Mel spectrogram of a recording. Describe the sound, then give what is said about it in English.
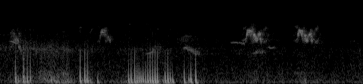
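Morning dawn chorus birdsong outdoors at the Belgian-French border near Charleroi: a few bright, high chirps and short trills ring out amid scattered harsher bursts and rustles, moderately loud, with no voices. “we had asked you during the morning to send in the dawn chorus on WhatsApp”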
